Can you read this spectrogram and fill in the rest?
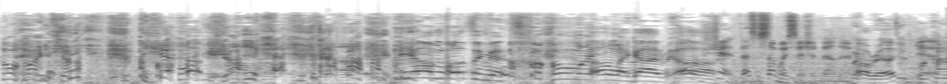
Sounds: Car passing by, Vehicle, Speech, Car

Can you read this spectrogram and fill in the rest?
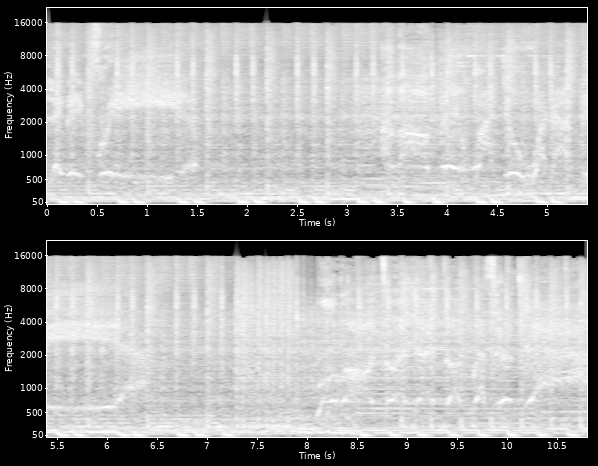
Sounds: Music

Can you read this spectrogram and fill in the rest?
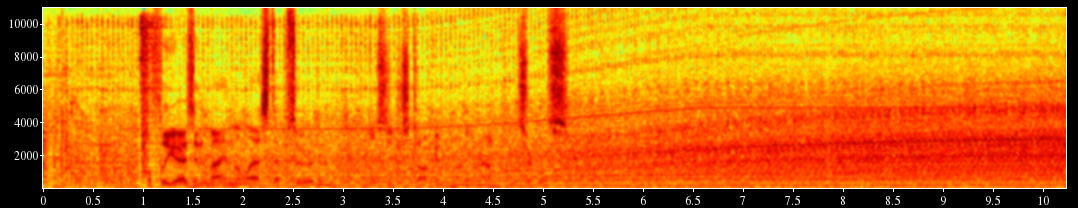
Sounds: Speech

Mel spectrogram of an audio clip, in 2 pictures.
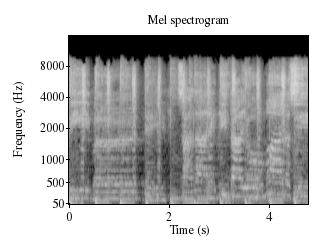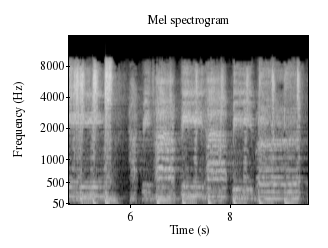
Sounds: Music, Reggae

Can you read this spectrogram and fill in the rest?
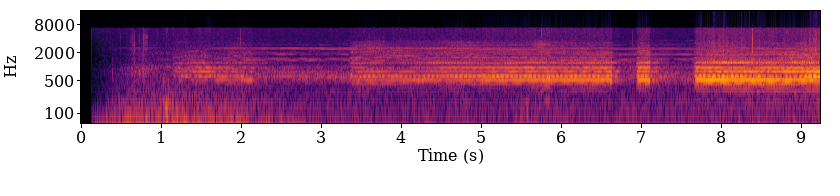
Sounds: Train, Speech, train horning, Train horn, Vehicle, Train whistle

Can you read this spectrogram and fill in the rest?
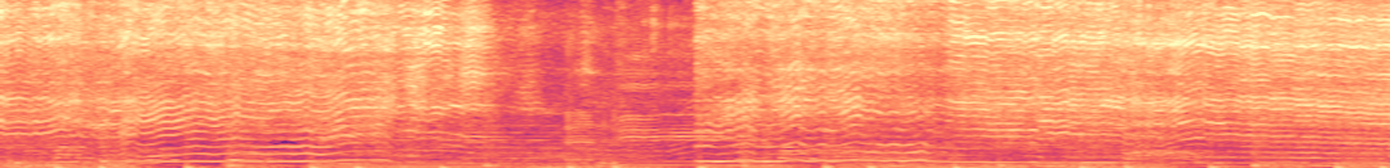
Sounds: Music, Soundtrack music

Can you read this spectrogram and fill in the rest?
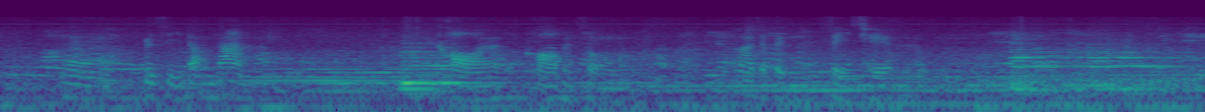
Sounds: Plucked string instrument, Strum, Music, Speech, Guitar, Musical instrument

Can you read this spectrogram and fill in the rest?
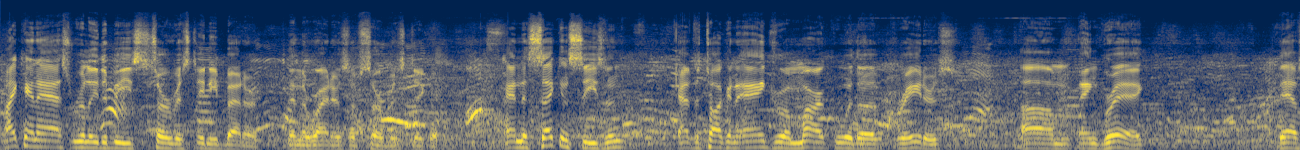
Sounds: Speech

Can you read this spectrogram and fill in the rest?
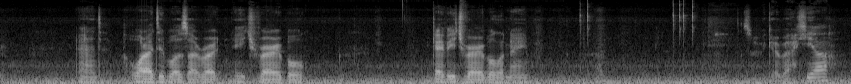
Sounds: Speech

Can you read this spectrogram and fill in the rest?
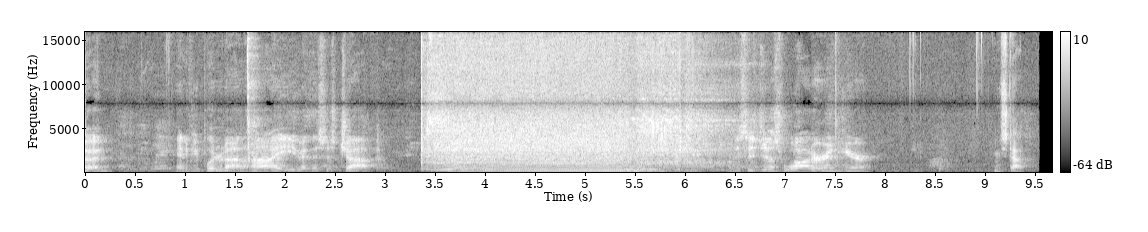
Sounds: Blender

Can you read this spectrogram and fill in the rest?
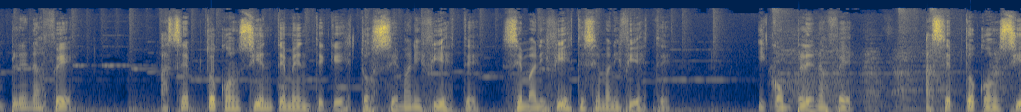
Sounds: Music, Speech

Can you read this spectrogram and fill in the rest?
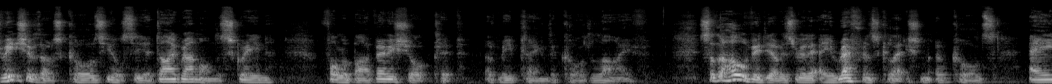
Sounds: Speech

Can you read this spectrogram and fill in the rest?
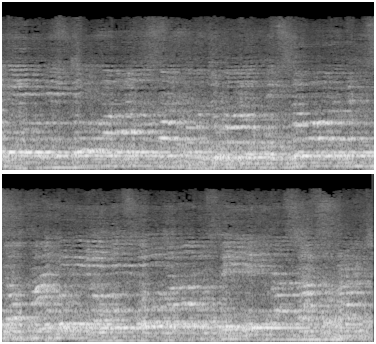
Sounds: Choir, Christmas music, Christian music, Music

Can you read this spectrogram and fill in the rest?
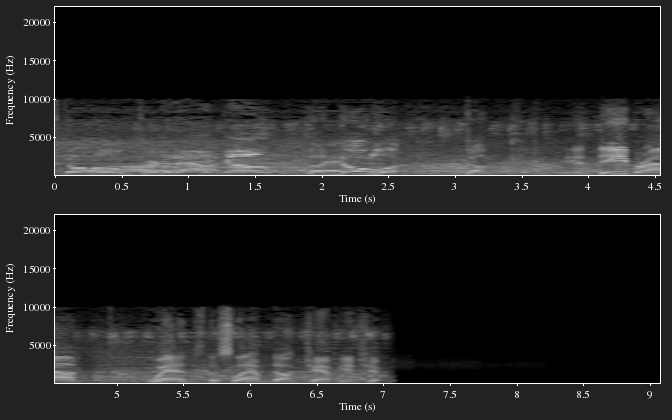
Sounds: Speech

